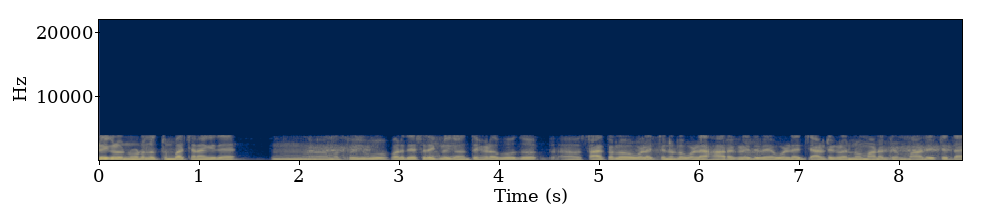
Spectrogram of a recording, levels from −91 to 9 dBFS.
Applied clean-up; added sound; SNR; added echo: neural mask model RNNoise.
